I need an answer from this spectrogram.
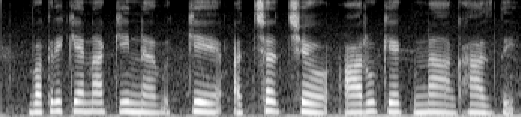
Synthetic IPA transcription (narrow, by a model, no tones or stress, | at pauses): bəkɾikeːnakinɐbkeətːʃʰəɾt͡ʃʰeoaːɾukeknaɡʱãːsd̪ḭː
